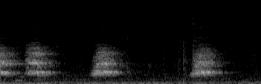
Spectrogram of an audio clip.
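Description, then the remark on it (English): A dog barks three times with uneven gaps between the barks. The barks are moderately loud, with only faint background noise and no voices. “I hate my dog. Every time.”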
